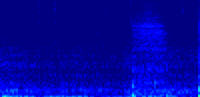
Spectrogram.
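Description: Near silence with a few faint computer mouse clicks, the clearest about one and a half seconds in.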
